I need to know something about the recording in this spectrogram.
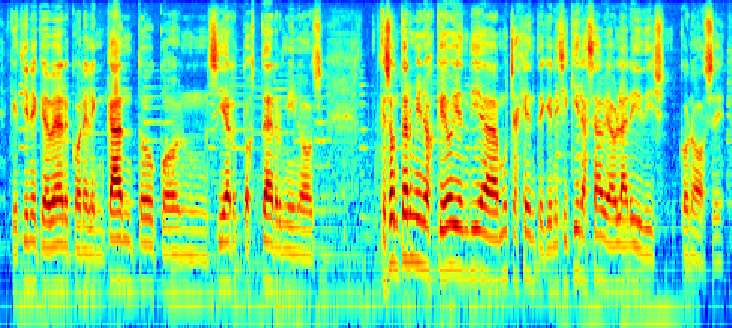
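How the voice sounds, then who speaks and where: Man, interviewee, lowish, reflective, faint music behind. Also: darkish tone.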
